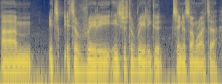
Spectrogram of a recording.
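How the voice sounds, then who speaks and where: A man's voice: low voice, flat delivery, normal speed, a bit bright, clean tone. A British man co-hosting a podcast in casual chat, speaking hesitantly with repeated words and trailing thoughts. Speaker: podcast co-host.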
